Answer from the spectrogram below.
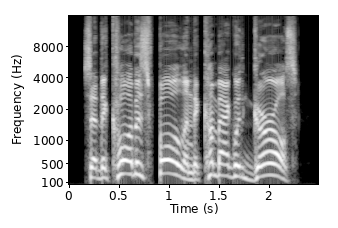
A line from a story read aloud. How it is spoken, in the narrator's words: I said as I desperately avoided another haymaker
